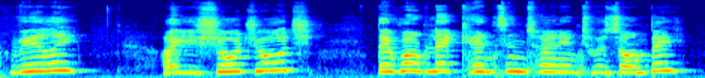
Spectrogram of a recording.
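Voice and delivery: put-on high, pleading young woman's voice; lifted female voice, anxious and imploring. A narrator's reading. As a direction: voice a distraught heiress begging for help. Darlington hopeful questions.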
